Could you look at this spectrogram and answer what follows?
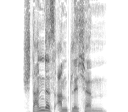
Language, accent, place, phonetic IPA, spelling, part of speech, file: German, Germany, Berlin, [ˈʃtandəsˌʔamtlɪçm̩], standesamtlichem, adjective, De-standesamtlichem.ogg
- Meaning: strong dative masculine/neuter singular of standesamtlich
